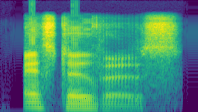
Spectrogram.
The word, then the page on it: estovers: British English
